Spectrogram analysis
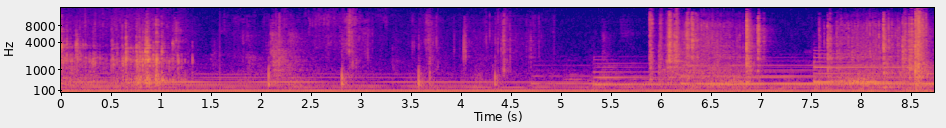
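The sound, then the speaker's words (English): A microfilm machine mechanism runs with a steady mechanical hum, and irregular clicks, ratcheting ticks and soft clunks recur throughout. “I then went to the microfilm machine.”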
